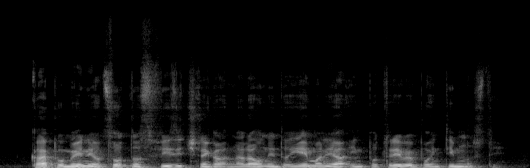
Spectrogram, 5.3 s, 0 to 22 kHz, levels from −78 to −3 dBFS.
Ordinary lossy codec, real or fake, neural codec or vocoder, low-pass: none; real; none; 19.8 kHz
